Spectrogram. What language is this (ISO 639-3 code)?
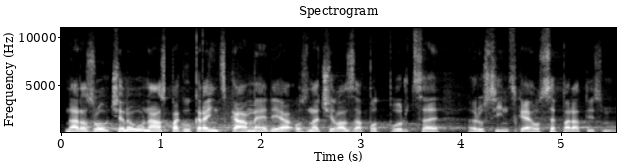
ces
